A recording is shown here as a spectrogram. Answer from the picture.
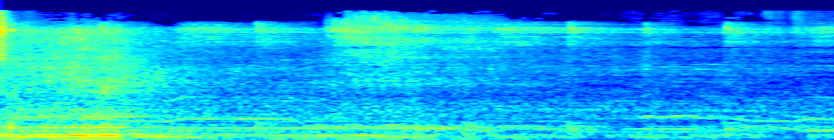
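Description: Background music with long held notes, gradually getting quieter.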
